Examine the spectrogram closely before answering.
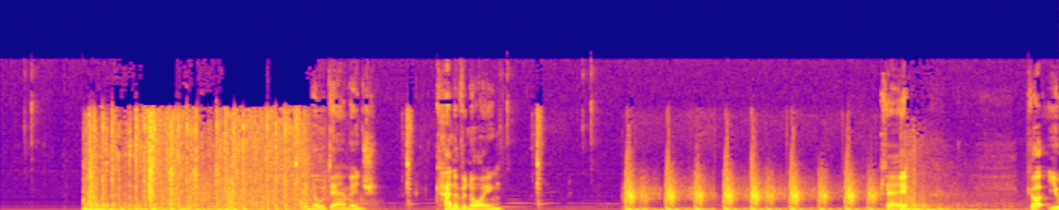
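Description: Gunfire and explosions rattle in a short battle.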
